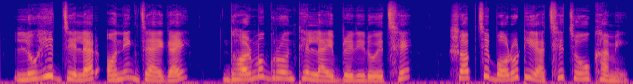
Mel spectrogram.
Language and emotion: Bengali, neutral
